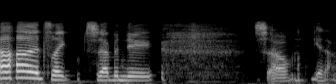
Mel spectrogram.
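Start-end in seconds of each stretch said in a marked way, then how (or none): 0.0-1.6 mocking words with laughter in them, amused. Retelling a call with her parents in Florida, imitating mom's laughing voice. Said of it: "she had that laugh in her voice".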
